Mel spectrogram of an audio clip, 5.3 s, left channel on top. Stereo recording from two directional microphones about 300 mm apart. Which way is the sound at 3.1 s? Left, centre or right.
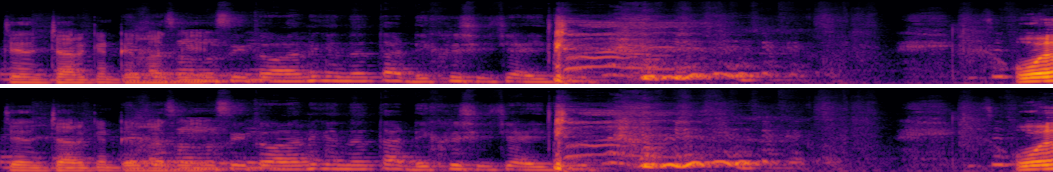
Centre.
